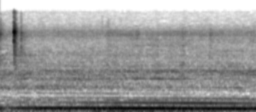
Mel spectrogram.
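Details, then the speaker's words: Manual car coasting off throttle; steady low drone with faint whine holding pitch, louder on left side; whine on deceleration, axle bearings or input shaft bearing suspected, not confirmed. "The transmission sounds like shit when I let off the gas. Oh my god. What's that sound?"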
